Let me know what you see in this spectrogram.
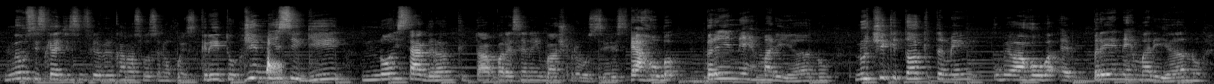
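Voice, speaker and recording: Excitable Brazilian guy in an echoey room. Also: high voice, a little fast, hardly any pauses, over music. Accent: Brazilian Portuguese. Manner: chatty, excitable, keeps telling viewers to look. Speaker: YouTuber reacting to videos. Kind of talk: casual reaction commentary.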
